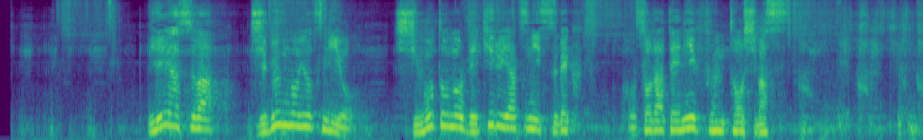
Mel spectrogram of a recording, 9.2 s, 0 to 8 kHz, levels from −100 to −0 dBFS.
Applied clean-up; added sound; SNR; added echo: neural separator model SepFormer DNS4.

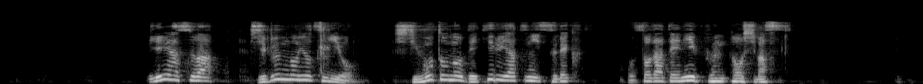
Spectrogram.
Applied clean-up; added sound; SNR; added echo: neural mask model DeepFilterNet 3.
